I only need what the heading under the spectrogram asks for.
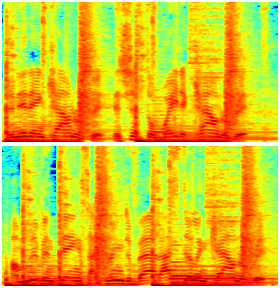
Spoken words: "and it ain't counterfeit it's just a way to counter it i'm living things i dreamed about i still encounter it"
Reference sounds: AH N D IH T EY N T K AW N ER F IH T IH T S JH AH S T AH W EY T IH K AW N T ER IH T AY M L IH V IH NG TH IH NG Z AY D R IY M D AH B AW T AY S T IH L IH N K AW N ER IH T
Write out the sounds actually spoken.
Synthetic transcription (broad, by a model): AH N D IH T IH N K AW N ER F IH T IH T S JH AH S T AH W EY T IH K AW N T ER IH T AY M L IH V IH NG TH IH NG Z AY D R IY M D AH B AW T AY S T IH L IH N K AW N ER IH T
